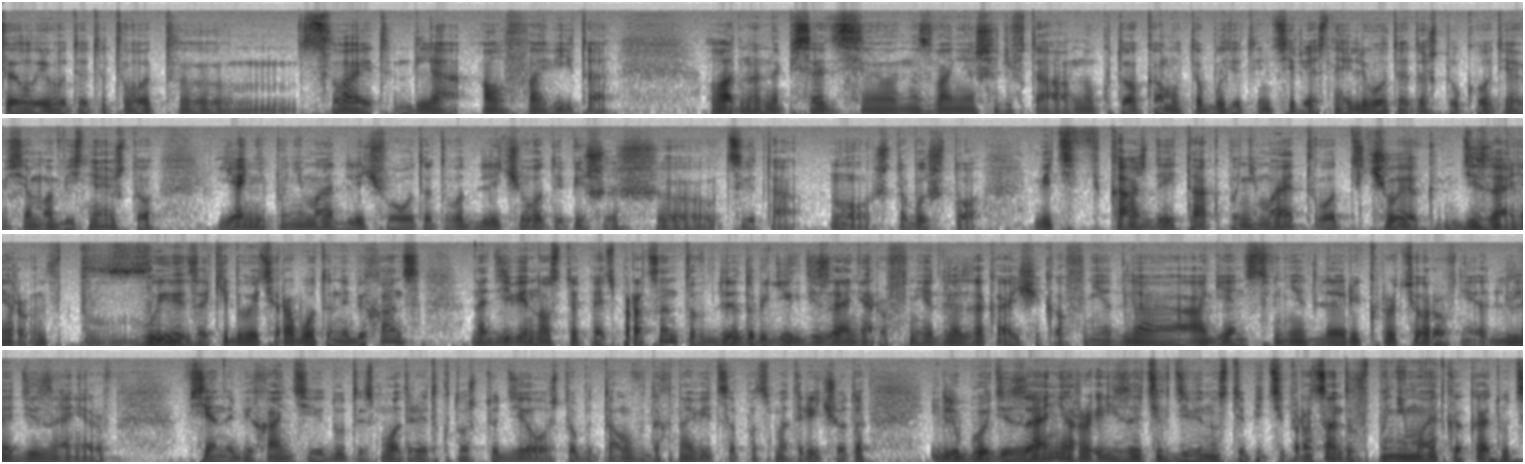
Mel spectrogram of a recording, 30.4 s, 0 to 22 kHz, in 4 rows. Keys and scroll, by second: 1.0 space, 7.3 space, 14.6 space, 22.4 space.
